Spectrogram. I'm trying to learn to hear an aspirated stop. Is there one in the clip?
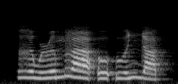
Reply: no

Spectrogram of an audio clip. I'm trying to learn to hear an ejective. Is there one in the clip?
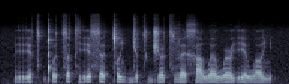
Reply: yes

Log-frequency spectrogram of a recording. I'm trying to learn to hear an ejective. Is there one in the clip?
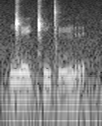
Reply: no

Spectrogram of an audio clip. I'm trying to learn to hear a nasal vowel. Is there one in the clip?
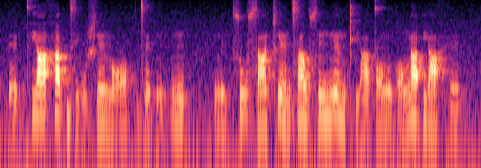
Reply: yes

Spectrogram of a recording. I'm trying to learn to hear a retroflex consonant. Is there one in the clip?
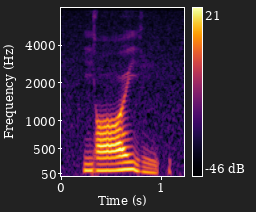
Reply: no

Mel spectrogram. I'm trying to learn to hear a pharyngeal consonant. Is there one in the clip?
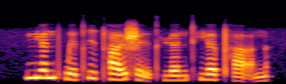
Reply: no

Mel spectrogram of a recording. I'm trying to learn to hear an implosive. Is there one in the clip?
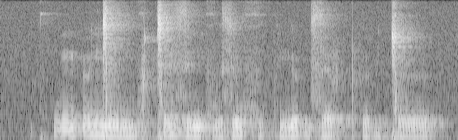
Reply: no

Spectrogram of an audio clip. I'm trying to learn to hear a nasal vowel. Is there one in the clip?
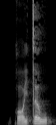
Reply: no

